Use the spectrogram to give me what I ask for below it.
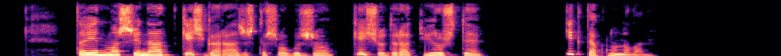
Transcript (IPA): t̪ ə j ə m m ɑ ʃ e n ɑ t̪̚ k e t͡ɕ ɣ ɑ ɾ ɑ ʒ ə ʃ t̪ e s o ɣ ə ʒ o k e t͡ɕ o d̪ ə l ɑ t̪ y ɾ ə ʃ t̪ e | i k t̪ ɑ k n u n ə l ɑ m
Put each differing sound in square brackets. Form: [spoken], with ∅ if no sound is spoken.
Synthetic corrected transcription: t̪ ə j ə [n] m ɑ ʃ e n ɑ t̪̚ k e t͡ɕ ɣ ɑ ɾ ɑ ʒ ə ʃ t̪ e [ʃ] o ɣ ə ʒ o k e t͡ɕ o d̪ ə [ɾ] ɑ t̪ y ɾ ə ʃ t̪ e | i k t̪ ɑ k n u n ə l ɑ [n]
